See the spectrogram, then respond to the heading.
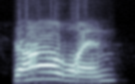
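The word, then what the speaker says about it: Samhain: They're trying to unleash Sam Hayne, which it's pronounced Sawin on day 70 of learning uh Gaelic on this side. Could have known that one for a while. Um and Sawin is just a season.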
